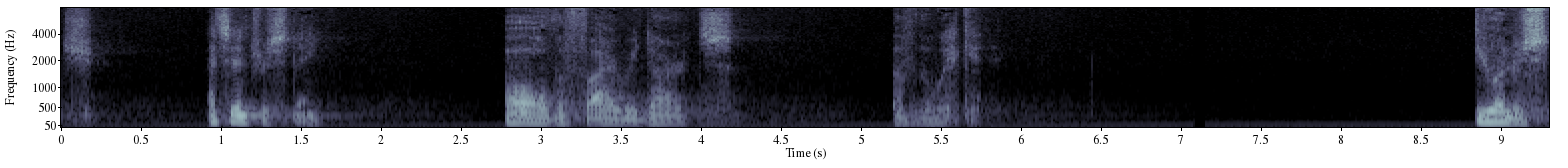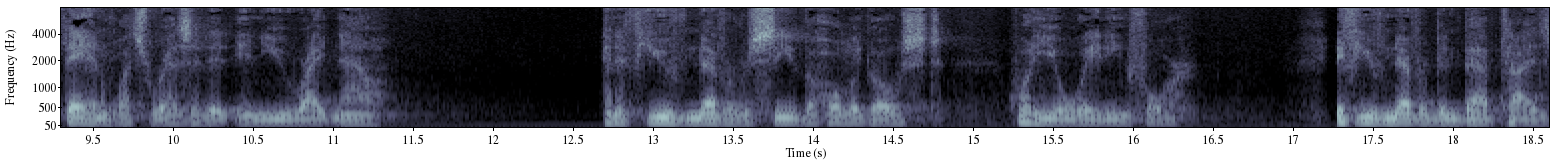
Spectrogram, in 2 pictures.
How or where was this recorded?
large echoing room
